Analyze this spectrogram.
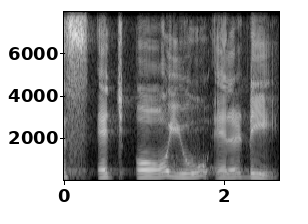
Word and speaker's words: should: මේකේ L අකුර silent letter එකක්. silent letter එකක් කියන්නේ ශබ්ද වෙන්නේ නැති නිශ්ශබ්දව තියෙන අකුරක්. should නෙවෙයි should.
